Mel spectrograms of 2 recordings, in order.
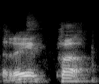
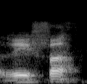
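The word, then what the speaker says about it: रेफ: And it is repa, not refa. Repa. There is no pa in Saṃskṛtam. Pa sound is there, but the letter pa, it is not. It is pronounced as fa in in Hindi. In Saṃskṛtam, it is only pa.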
